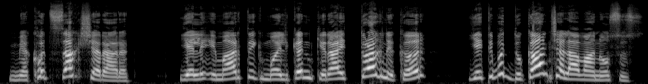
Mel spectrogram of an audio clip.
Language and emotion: Kashmiri, angry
